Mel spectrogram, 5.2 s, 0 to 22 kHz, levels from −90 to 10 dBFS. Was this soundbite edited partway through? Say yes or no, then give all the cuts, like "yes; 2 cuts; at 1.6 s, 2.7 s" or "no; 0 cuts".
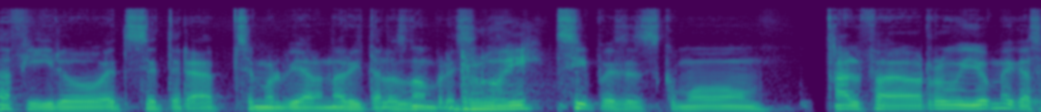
no; 0 cuts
